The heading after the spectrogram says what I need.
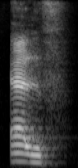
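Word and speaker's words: Elf: एल्फ, एल्फ, ई को मैंने बताया था जब हमने अल्फाबेट पढ़े थे ना, ई को ए पढ़ते हैं तो क्या बनेगा? एल्फ, एल्फ।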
